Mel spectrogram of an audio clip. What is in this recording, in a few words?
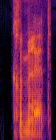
"commit", American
